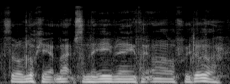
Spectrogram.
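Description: Warm and rapid-fire, a man's medium-pitched voice barely moves in pitch as he vlogs his way along a long pilgrimage route. He rambles through his plans, thinking out loud, while walking a rural dirt track. Countryside noise comes through in the noisy recording.

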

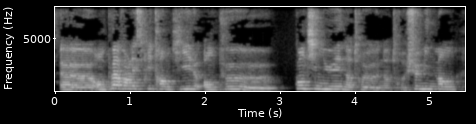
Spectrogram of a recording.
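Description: A woman's voice: on the high side, a little slow, far from the mic. Echoey woman reading oracle cards. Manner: gentle, reassuring, repeats herself a lot. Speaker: tarot and oracle card reader. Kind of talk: daily card reading to viewers. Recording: roomy echo, voice set back from the mic.

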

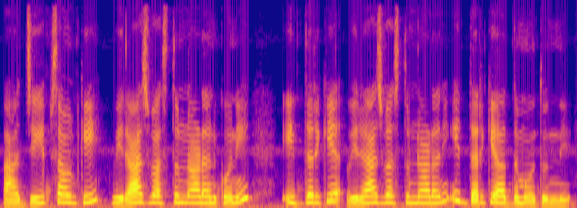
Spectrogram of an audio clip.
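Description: A woman narrating a love story in a steady, plain storytelling manner. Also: a little high, quick pace.

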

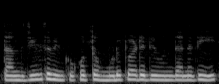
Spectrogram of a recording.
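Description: A woman's voice: medium pitch, level tone, quick pace, narrow, tinny audio, lightly acted. Woman narrator voicing defiant young wife, Mithuna. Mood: angry. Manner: insistent, confrontational questioning. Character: angry young married woman, fiercely defiant.

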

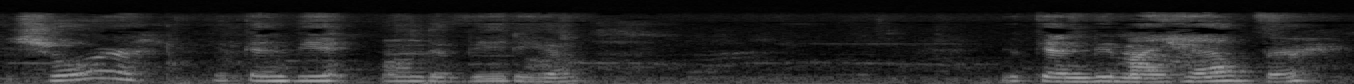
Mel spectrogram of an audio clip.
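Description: A woman's voice: mid-range voice, unhurried, creaky, warm tone, a little hiss or hum. A woman in her thirties, a mother, chatting and giving step-by-step cooking instructions in a home kitchen to a camera on the counter.

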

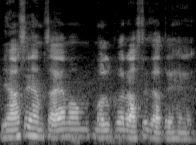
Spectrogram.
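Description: A man's voice: medium pitch, steady tone, brisk, fairly bright tone, slight background noise, natural voice. A man voicing a wounded male captive under torture, stammering and pleading for mercy. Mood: shaken confession.

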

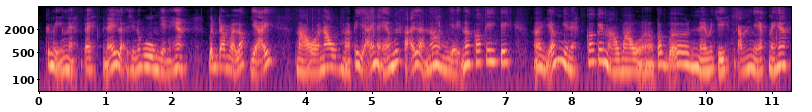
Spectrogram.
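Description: A woman's voice: medium pitch, a little mellow, slight background noise. A woman, showing bags one by one and chatting straight to her viewers, with many fillers. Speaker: online seller. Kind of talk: casual product showcase.

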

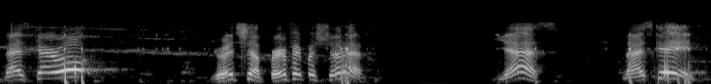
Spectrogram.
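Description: High-pitched, hard-driving gym-bro fitness coach, male. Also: very animated, extremely slow, vocal fry, bright, forceful tone, highs cut off. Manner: high-energy gym-bro encouragement, clipped repeated praise. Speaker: group fitness instructor. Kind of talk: workout class coaching, shouted cues and countdowns. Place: large indoor gym, on a video call.

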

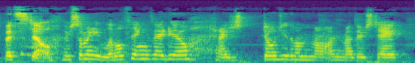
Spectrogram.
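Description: Speaking briskly in a slightly high voice, this woman in her thirties chats her way through cooking at home, her rambling, offhand self-commentary captured on a phone. She's a home cooking vlogger, and kitchen clicks and clear background noise fill the recording.

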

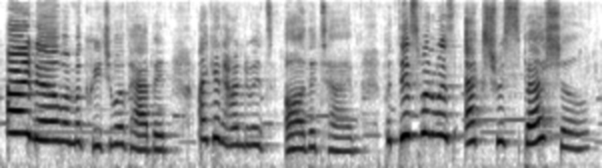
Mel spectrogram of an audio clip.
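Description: A woman's voice: extremely high pitch, sing-song, moderate pace, pushed and bright, exaggerated voice. A woman voicing a cheerful, studious young girl in a game role-play story. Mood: excited. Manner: bubbly, eager.

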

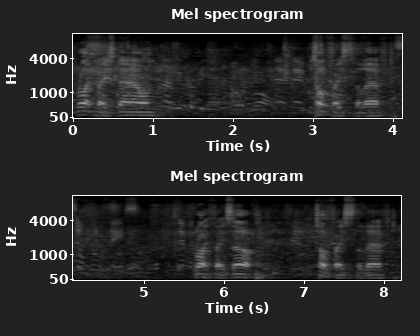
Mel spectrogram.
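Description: A man's voice: medium pitch, steady tone. A young man on an outdoor stage at night, politely giving step-by-step instructions into a handheld mic. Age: young adult. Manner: patient, polite, slow instructions with soft laughs. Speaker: instructor guiding a cube solve. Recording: distant mic with crowd and music.

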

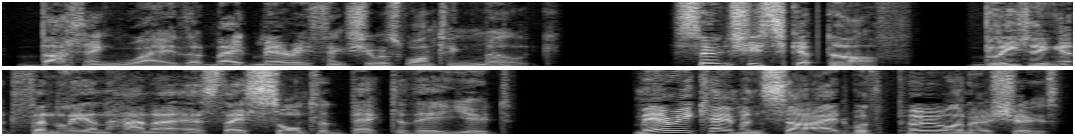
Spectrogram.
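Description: A man's voice: fairly low pitch, dry recording, studio quality. A man with a New Zealand accent narrating a children's storybook, putting on character voices. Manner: animated, doing character voices.

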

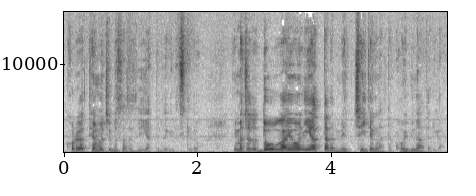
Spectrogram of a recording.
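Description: A man's voice: fairly high pitch, animated, racing, darkish tone, a little hiss or hum. A sleepy man with a stuffy nose rambling to himself in a casual solo chat, often correcting himself. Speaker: channel host.

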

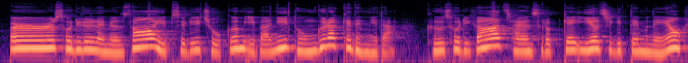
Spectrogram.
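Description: Higher-pitched woman teaching pronunciation. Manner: calm, precise, explains step by step; models words very slowly and deliberately. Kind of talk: scripted pronunciation lesson.

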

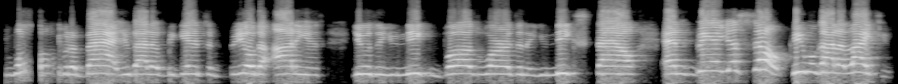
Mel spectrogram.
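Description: A woman teaching a writing class, coaching loudly and repetitively in slangy, preacher-like exhortation. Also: sits high, steady tone, normal speed, hardly any pauses, poor audio. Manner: loud, hollering, preacher-like exhortation. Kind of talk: live online class on book promotion.

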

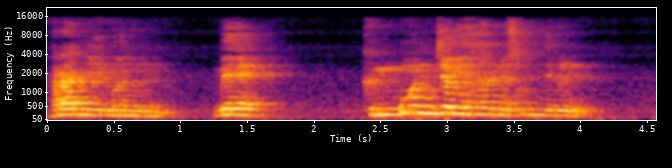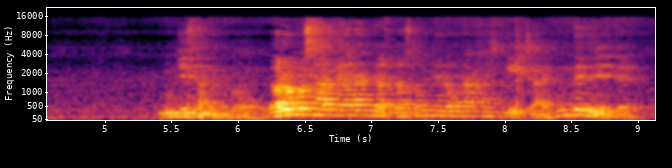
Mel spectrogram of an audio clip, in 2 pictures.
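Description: Male pastor, dawn sermon, lively rising-and-falling delivery, acts out prayers; boomy sanctuary, distant mic, faint hiss. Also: fairly quick, heavy reverb. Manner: animated, acts out prayers and complaints in quoted voices. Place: church sanctuary.

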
